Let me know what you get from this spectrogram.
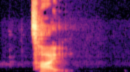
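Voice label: "cai3", Teochew, chaoyang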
